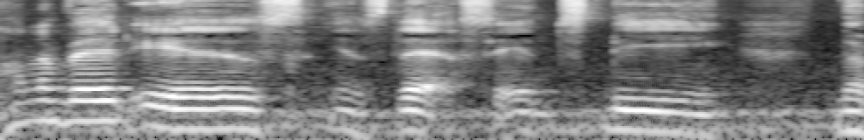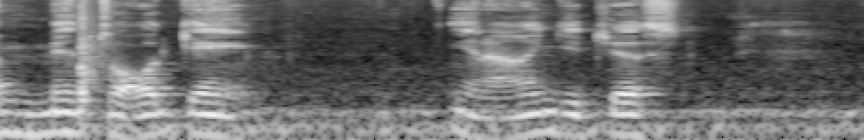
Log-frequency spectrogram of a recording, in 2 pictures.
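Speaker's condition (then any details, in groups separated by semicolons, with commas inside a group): Friedreich's ataxia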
